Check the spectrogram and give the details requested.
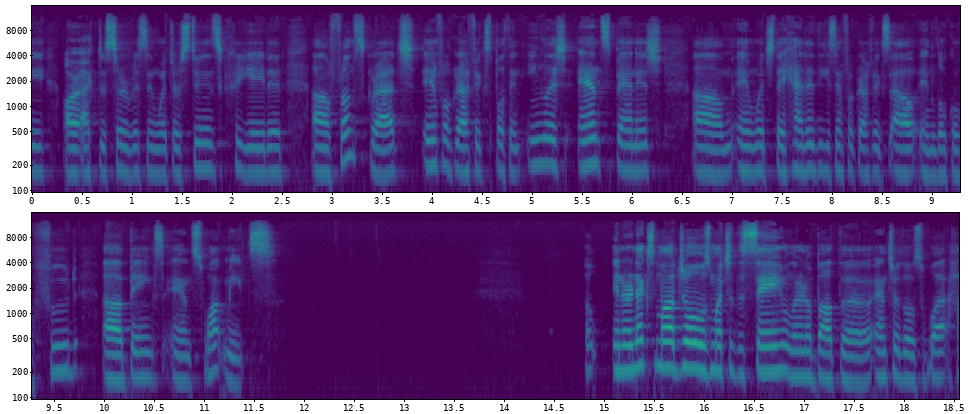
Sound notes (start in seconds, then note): none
